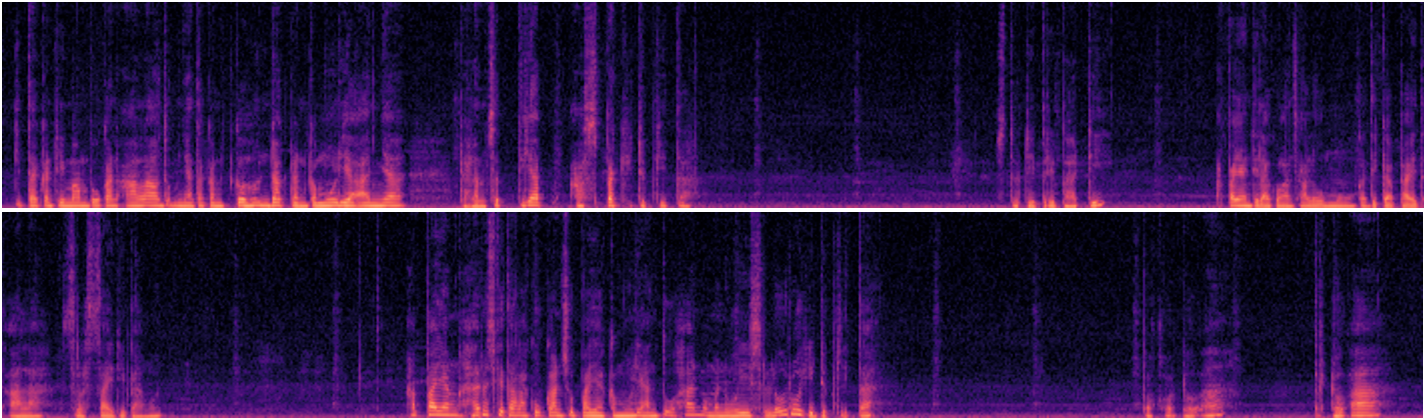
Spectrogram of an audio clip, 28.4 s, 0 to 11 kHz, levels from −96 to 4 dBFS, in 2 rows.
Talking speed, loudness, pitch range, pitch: 85 wpm, -26 LUFS, 105-155 Hz, 140 Hz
